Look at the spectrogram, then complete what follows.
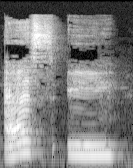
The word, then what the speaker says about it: sequoia: And the 10th and final most beautiful word in the dictionary, it is a noun, and it is spelled S-E-Q-U-O-I-A, and it is pronounced sequoia.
